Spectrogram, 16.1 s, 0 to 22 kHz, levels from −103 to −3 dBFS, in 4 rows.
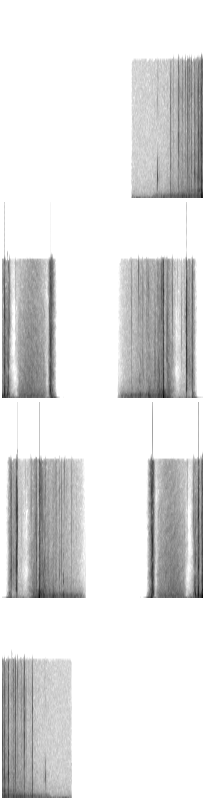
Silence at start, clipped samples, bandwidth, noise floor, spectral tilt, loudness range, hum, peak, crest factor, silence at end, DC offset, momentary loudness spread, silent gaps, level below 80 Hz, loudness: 3.15 s; under 0.1%; 16 kHz; -48 dBFS; -3 dB/octave; 6 LU; none; 0 dBFS; 28 dB; 3.15 s; under 0.1%; 22 LU; 5.18-6.34 s, 9.71-10.86 s; -46 dBFS; -23 LUFS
